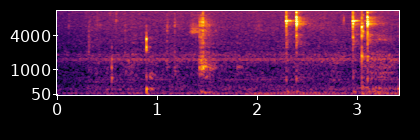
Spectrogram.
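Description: Sparse, irregular computer keyboard keystrokes while a business tax return is filled in online, a few soft clicks at a time over a quiet background hum.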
